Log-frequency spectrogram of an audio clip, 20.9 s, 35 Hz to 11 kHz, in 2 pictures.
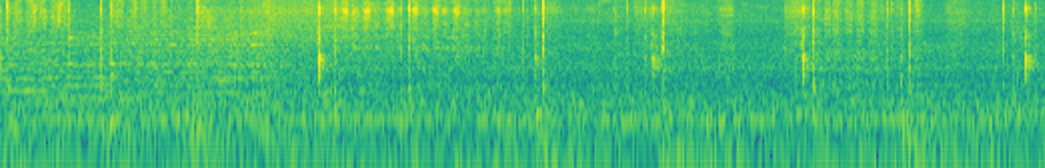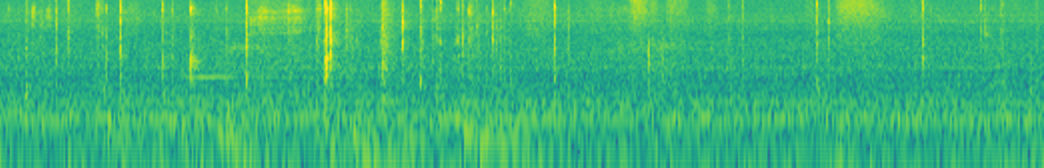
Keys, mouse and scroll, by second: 0.2 shift+click, 1.2 click, 2.1 middle click, 3.4 click, 4.2 click, 5.0 click, 5.5 middle click, 6.7 middle click, 8.2 click, 9.2 middle click, 10.8 click, 11.8 middle click, 13.0 ctrl+middle click, 14.5 ctrl+s, 15.2 ctrl+s, 18.0 click, 18.8 click, 20.3 f.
